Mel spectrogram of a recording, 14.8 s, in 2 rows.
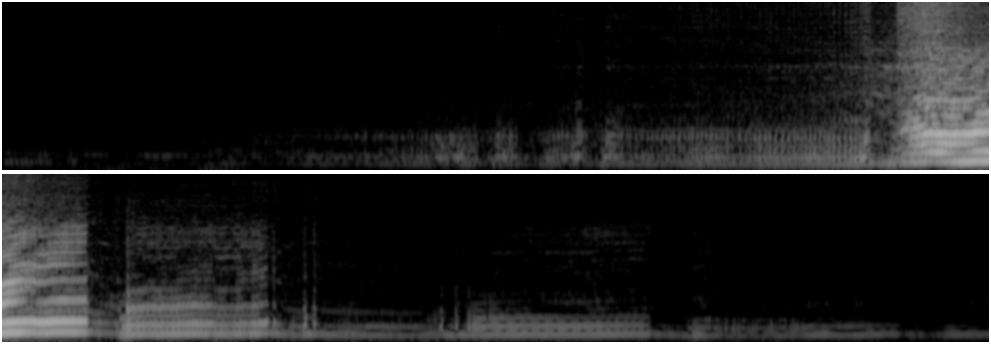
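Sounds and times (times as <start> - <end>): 
TM 125 motorcycle passing by outside: 2.9 - 12.9.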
